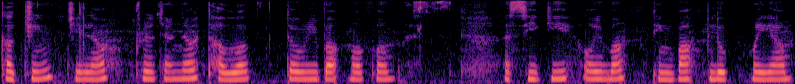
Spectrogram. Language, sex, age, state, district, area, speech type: Manipuri, female, 18-30, Manipur, Kakching, rural, spontaneous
